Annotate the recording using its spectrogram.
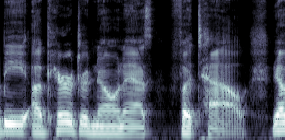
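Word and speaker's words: Fatale: known as fatal now the reason why I'm saying fatal is because she is French I want to say and she is a European assassin in French they say it like that now I could be wrong could be fatal but I think it's fatal because of French either way though she's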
